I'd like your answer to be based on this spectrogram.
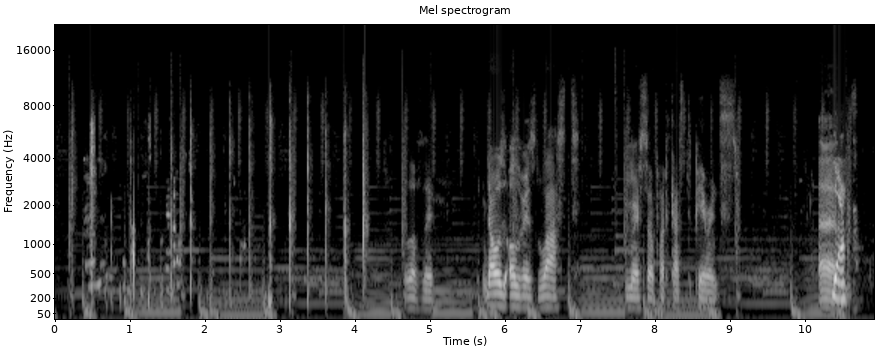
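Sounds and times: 
people clapping: 0.2 - 4.2
speech: 4.7 - 9.2, 10.2 - 10.8.

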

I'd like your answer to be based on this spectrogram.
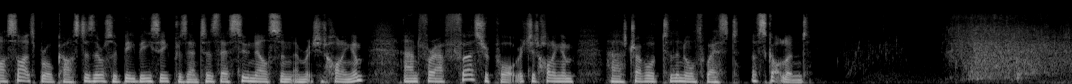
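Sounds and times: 
speech: 0.0 - 8.2
waves lapping on a pebble beach: 8.4 - 10.7.

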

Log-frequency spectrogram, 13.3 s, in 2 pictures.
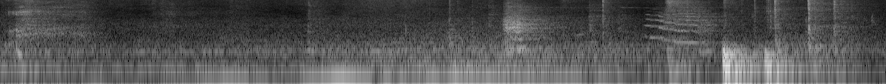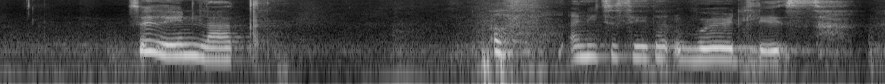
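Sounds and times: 
door being closed: 3.3 - 6.5
speech: 7.7 - 8.6, 11.0 - 12.9.

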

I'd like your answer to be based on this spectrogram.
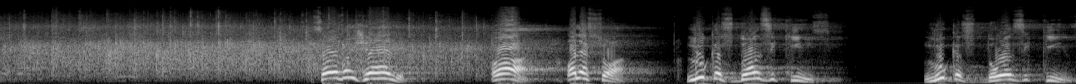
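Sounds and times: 
audience applauding: 0.0 - 5.3
speech: 3.2 - 4.2, 4.9 - 6.3, 6.9 - 8.3, 9.2 - 10.7.

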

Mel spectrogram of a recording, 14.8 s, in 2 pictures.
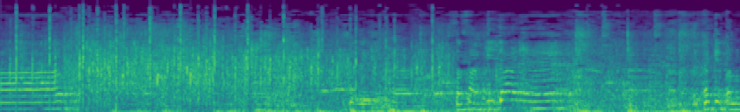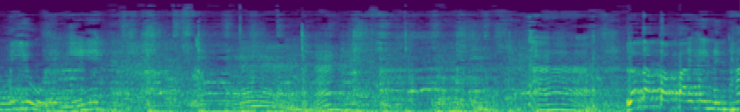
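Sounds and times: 
audience applause welcoming a speaker: 0.0 - 4.7
music with low bass and tonal lines: 0.7 - 13.6
speech: 7.0 - 11.4, 13.4 - 14.8.

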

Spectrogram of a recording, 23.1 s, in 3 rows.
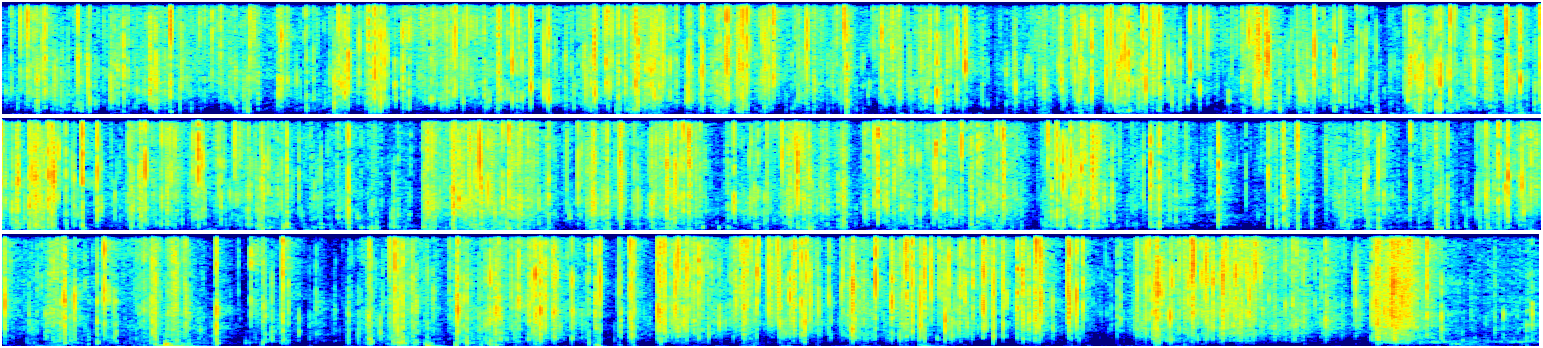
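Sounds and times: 
candy wrapper crinkling: 0.0 - 23.0.

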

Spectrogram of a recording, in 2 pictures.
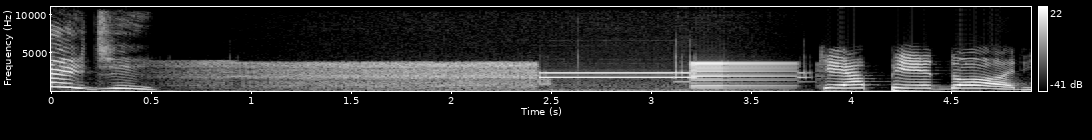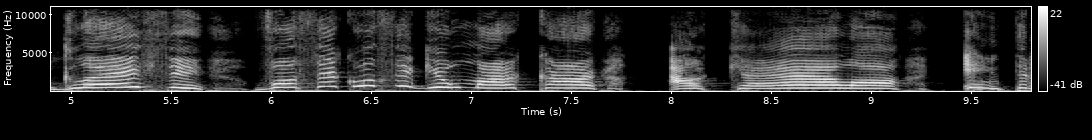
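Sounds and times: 
speech: 0.2 - 0.7, 4.5 - 9.7
one-second ringtone jingle: 2.4 - 3.8.

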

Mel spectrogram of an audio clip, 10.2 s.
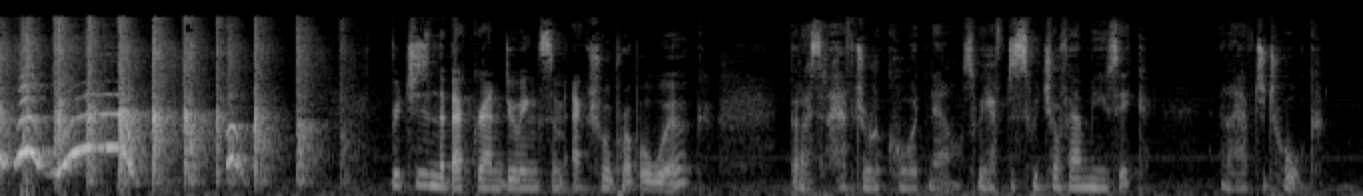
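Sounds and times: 
small hand clapping: 0.0 - 2.7
speech: 2.9 - 10.0.

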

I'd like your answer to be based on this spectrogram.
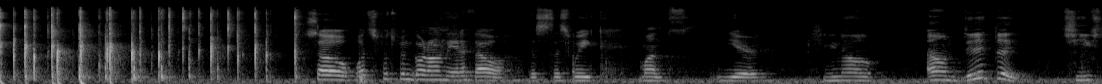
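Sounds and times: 
applause sound effect: 0.0 - 3.0
speech: 3.2 - 11.0.

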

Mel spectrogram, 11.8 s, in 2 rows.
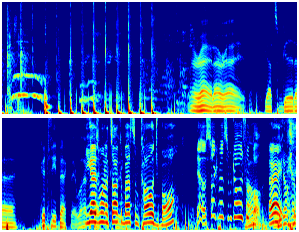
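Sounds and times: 
hand claps: 0.0 - 3.7
speech: 5.4 - 11.7.

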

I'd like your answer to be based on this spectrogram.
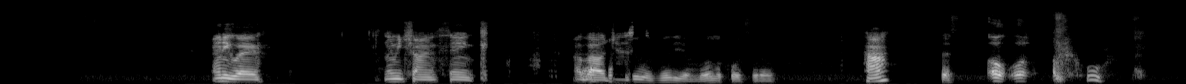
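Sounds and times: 
speech: 2.2 - 2.7, 3.8 - 4.9, 5.8 - 7.8, 8.6 - 11.5
sneeze: 10.6 - 11.5.

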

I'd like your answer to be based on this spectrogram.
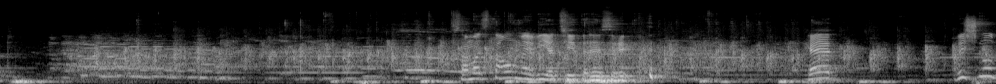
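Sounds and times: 
laughter: 0.5 - 8.8
audience clapping loudly: 0.5 - 9.9
heavier low thumps: 3.3 - 9.0
speech: 4.6 - 6.6, 8.1 - 8.4, 9.6 - 9.9.

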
